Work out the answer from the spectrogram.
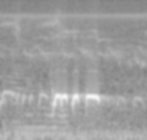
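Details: Zebra dove singing in the wild at height in cool morning air: a soft trailing coo, then a clear phrase of three to four rolled notes ending in a longer held coo.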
